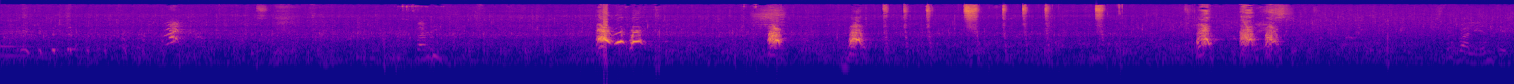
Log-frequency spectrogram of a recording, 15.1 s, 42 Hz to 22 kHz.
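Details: Old English Sheepdog puppies, 55 days old, from litter Q, playing nonstop; short sharp yappy barks in scattered bursts, some doubled, over a quiet background with faint voices.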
